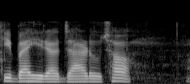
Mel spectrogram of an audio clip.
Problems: none marked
